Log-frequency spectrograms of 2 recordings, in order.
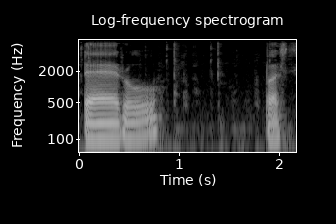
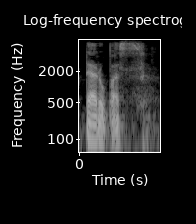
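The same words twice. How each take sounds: First: Pteropus stretched, with a gap before the end; slow dictation. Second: Said in the usual way. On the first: Shown as a demonstration. Teacher repeats flying fox's name for students, very slowly. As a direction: drag out Pteropus in separate parts.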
